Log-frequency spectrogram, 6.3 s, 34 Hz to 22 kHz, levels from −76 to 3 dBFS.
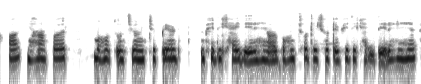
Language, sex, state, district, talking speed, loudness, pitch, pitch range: Hindi, female, Chhattisgarh, Sarguja, 200 wpm, -15 LUFS, 235 Hz, 225-245 Hz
